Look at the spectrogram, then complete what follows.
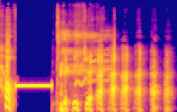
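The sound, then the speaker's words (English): A short, steady censor bleep tone of about half a second cuts in abruptly, then gives way to a run of rhythmic, breathy laughter pulses. “put that in the timestamp so we can beep that.”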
